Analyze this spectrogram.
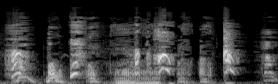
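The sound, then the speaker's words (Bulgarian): A dog barks in a quick, uneven string of about seven short, sharp yips, some with a whiny edge, loud and with no talking over them. “А пък кучето вървяло след нея и си куче похапвало от месото.”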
